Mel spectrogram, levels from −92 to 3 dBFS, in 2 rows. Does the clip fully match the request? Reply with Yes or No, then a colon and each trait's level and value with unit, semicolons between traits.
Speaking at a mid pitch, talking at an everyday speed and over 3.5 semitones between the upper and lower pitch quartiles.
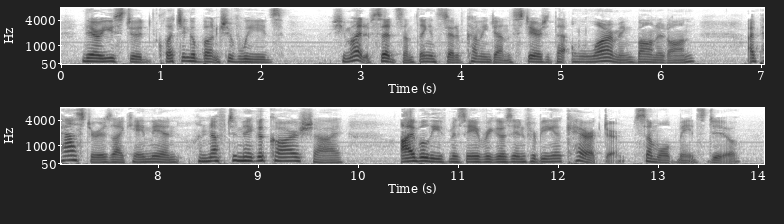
No: medium, 150 Hz; fast, 220 wpm; average, 4.5 semitones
